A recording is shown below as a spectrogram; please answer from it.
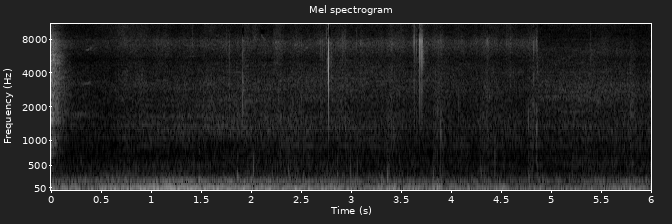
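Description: Van engine idling, a steady low rumble, with a few faint clicks over it.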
